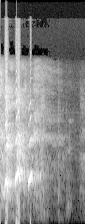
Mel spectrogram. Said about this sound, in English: Are you okay? I just choked on my cough.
